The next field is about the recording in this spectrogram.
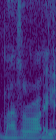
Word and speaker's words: Maserati: Maserati.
